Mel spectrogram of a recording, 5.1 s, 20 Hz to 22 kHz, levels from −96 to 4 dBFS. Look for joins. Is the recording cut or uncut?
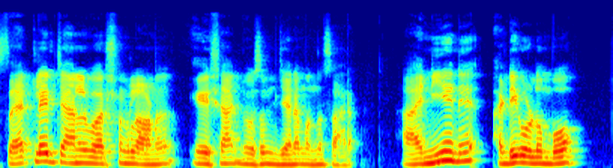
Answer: cut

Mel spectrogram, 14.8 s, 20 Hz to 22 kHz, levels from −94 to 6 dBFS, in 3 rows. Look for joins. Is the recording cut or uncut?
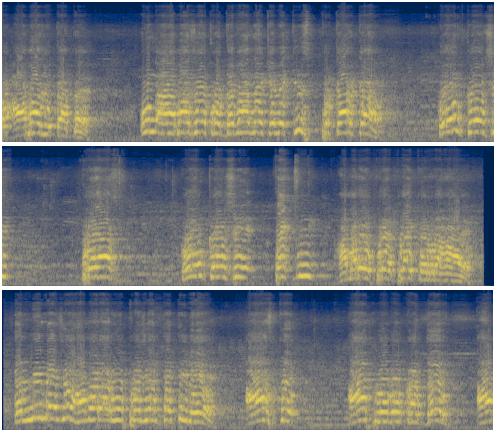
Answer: cut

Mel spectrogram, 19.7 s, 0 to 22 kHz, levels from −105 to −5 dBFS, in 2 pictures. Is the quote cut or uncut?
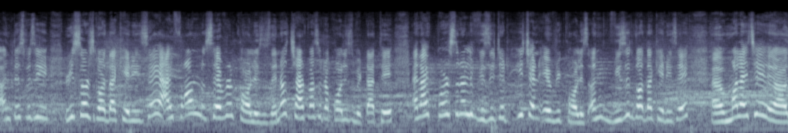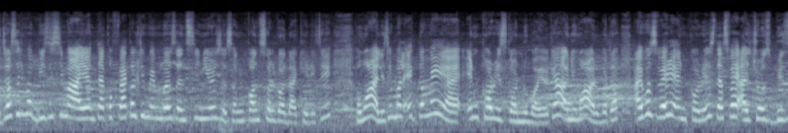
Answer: uncut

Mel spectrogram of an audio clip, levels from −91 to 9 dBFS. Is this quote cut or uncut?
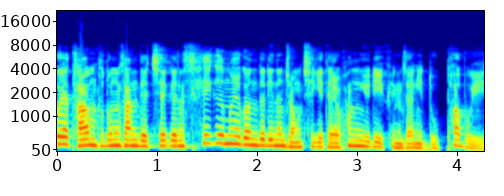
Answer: uncut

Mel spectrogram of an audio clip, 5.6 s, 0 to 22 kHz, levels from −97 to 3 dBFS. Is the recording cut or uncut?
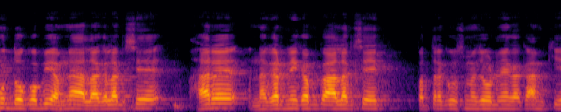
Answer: uncut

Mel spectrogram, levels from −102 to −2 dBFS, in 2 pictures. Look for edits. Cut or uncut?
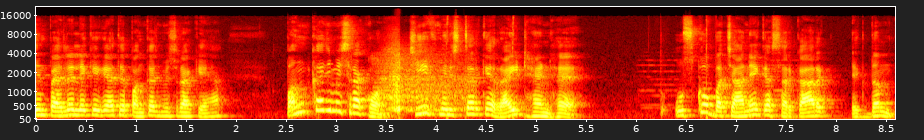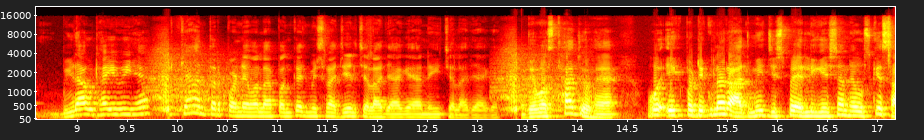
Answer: cut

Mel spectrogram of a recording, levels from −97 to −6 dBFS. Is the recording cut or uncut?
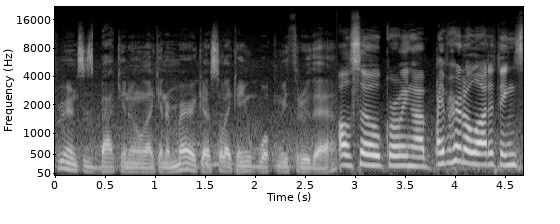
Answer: cut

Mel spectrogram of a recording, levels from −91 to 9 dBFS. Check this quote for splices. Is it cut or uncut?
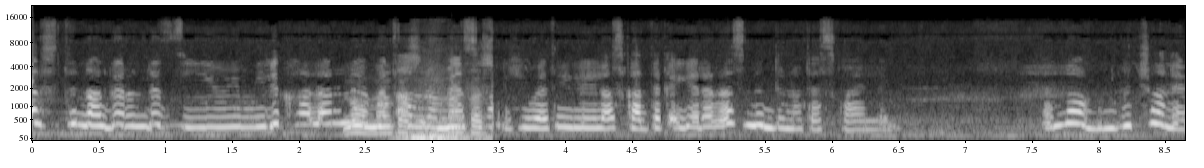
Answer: cut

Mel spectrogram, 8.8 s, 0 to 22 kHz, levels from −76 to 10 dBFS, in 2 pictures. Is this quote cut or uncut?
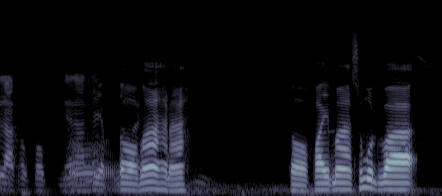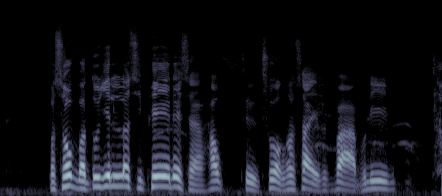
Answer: cut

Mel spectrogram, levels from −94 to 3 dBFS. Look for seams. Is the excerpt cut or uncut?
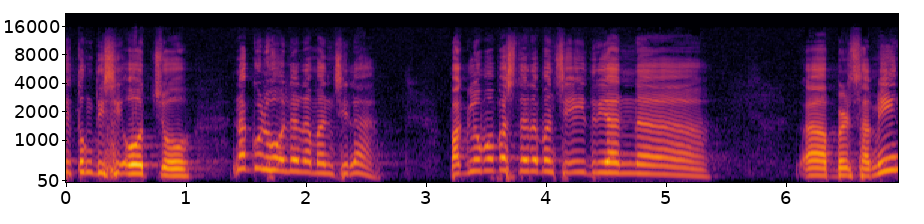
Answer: uncut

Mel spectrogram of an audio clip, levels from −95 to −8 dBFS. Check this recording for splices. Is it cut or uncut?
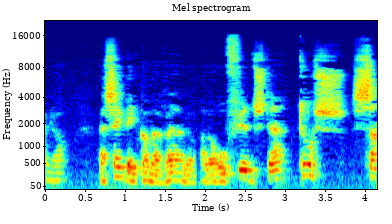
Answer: cut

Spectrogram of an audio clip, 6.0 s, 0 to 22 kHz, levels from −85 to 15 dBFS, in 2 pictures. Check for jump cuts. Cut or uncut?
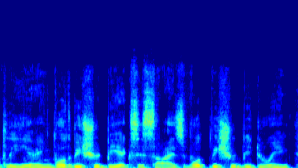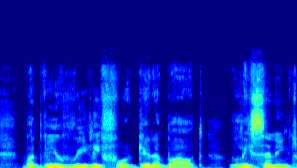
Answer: uncut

